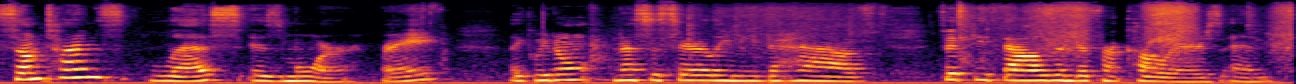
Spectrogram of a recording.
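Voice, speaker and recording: A woman with a medium pitch and a slight Southern US accent, very wide pitch swings and a fairly slow pace, amid audible room echo and noticeable background noise. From northern Pennsylvania, US (Erie). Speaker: craft tutorial host. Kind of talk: tutorial. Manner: casual, chatty.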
